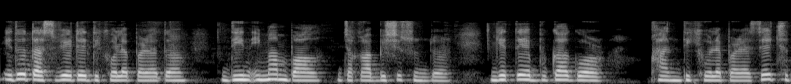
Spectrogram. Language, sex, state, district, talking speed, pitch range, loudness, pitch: Nagamese, female, Nagaland, Kohima, 160 wpm, 185-210 Hz, -16 LUFS, 195 Hz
